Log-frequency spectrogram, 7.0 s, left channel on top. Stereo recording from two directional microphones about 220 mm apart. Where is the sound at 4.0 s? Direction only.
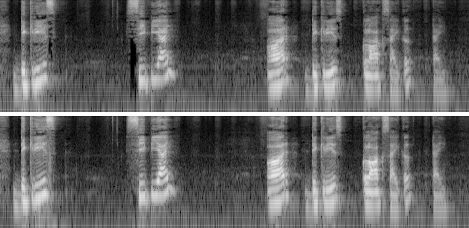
45° right (ahead or behind).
